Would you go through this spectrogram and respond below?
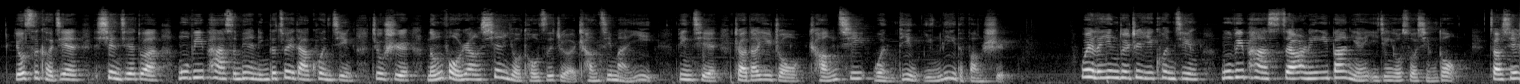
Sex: female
